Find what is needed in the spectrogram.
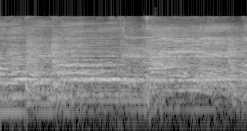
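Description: Live rock band playing with a man singing the lead vocal into a microphone.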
